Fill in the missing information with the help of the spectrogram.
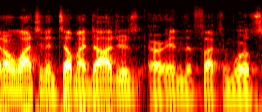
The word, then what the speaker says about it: Dodgers: My Dodgers, the Doyers, how we pronounce it here in L.A.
